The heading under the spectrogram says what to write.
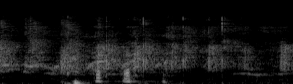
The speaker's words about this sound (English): Come on, give God a big hand clap of praise. Come on now, on the phone, I don't hear you clapping. Come on now.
